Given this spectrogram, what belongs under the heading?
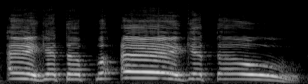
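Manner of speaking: loud, high Jersey wiseguy yelling; New Jersey accent. Retold or imitated. Host imitating a New Jersey friend, loud Jersey accent. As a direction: shout like a Jersey guy in traffic. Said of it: "Am I doing this correct?".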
